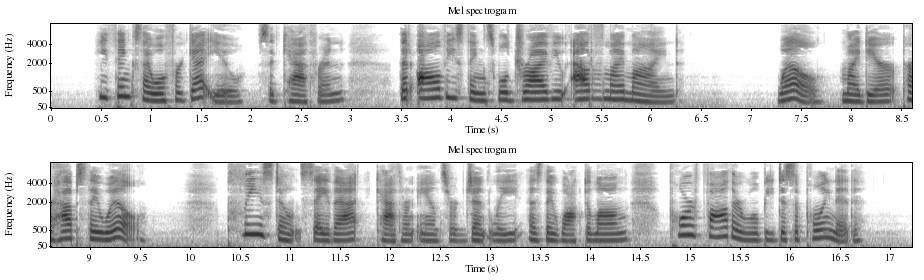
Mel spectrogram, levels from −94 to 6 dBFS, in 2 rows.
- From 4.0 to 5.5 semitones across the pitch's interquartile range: Yes, average, 4.8 semitones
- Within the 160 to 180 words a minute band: No, average, 145 wpm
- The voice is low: No, high, 210 Hz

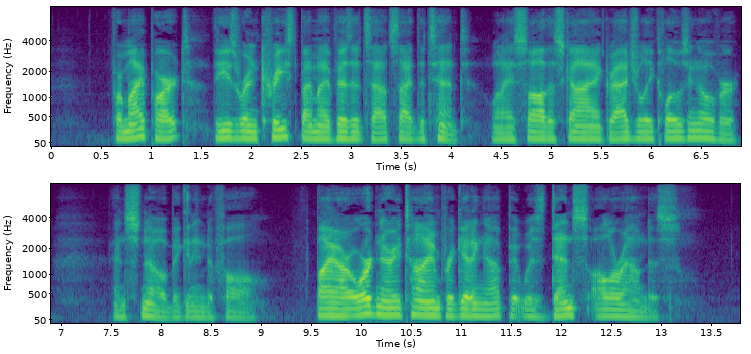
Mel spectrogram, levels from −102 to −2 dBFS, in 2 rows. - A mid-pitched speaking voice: No, low, 105 Hz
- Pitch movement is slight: Yes, narrow, 2.3 semitones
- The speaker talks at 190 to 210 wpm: No, average, 165 wpm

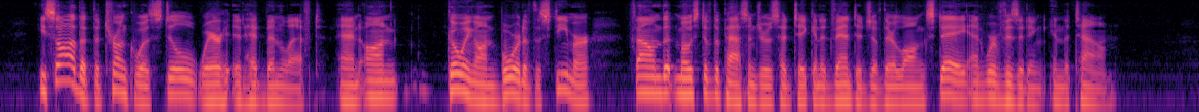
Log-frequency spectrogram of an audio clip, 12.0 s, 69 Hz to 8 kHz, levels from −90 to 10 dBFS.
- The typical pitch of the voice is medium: No, low, 115 Hz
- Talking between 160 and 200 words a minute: Yes, average, 195 wpm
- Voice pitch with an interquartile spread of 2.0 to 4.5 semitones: No, average, 4.9 semitones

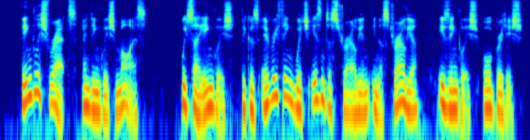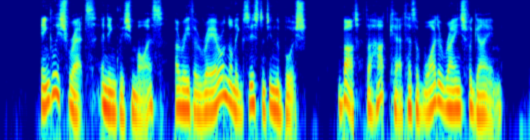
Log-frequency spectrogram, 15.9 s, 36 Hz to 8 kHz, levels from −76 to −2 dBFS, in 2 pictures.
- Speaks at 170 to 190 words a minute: No, average, 160 wpm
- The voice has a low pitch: Yes, low, 125 Hz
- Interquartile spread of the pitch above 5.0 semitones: No, average, 4.3 semitones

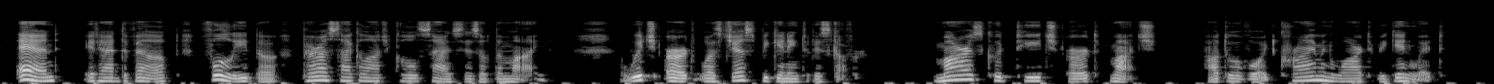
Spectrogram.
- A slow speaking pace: Yes, slow, 130 wpm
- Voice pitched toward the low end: No, medium, 150 Hz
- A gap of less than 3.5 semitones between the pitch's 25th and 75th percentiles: No, average, 4.4 semitones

